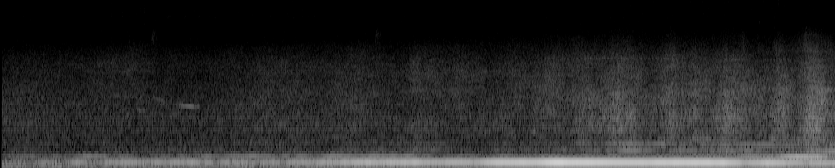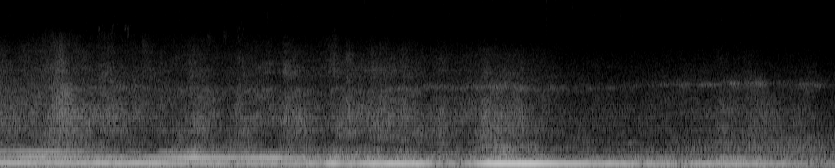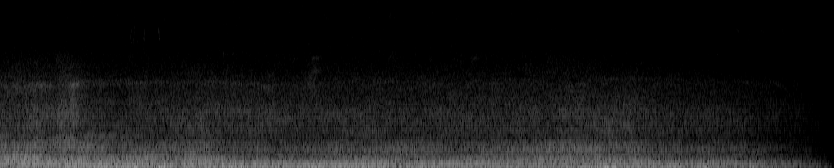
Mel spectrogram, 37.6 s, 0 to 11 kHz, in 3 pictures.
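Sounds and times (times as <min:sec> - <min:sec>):
distant 2007 King Air 350 taking off: 0:00.0 - 0:37.3.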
